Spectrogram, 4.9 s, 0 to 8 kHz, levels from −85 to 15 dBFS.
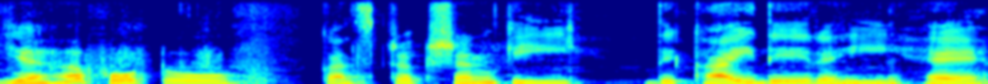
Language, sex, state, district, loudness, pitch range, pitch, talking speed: Hindi, female, Madhya Pradesh, Dhar, -20 LUFS, 170-195 Hz, 180 Hz, 95 wpm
